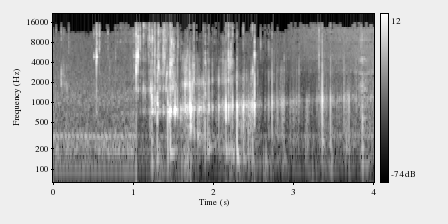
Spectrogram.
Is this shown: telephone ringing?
no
